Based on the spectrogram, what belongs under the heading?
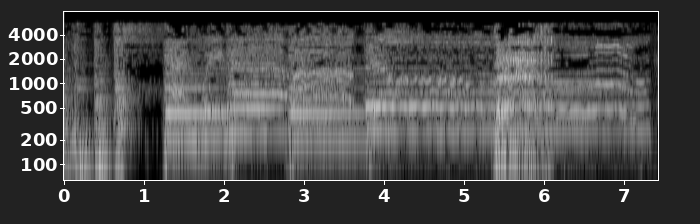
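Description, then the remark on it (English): A couple of quick guttural bursts, then one long, loud, rumbling burp drawn out for several seconds, with no talking. “We like to burp a lot.”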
